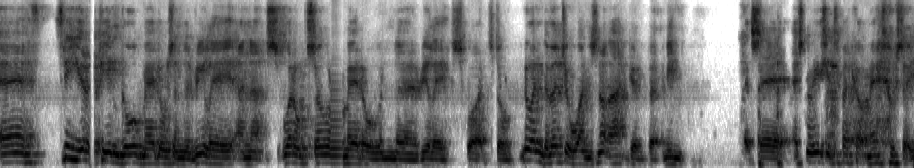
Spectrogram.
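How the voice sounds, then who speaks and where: A man with a Scottish accent speaks at a moderate pace in a medium pitch. His pitch varies in an ordinary way, and his loudness stays very even. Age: 60s. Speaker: podiatrist and masters sprinter. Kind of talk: casual interview.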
